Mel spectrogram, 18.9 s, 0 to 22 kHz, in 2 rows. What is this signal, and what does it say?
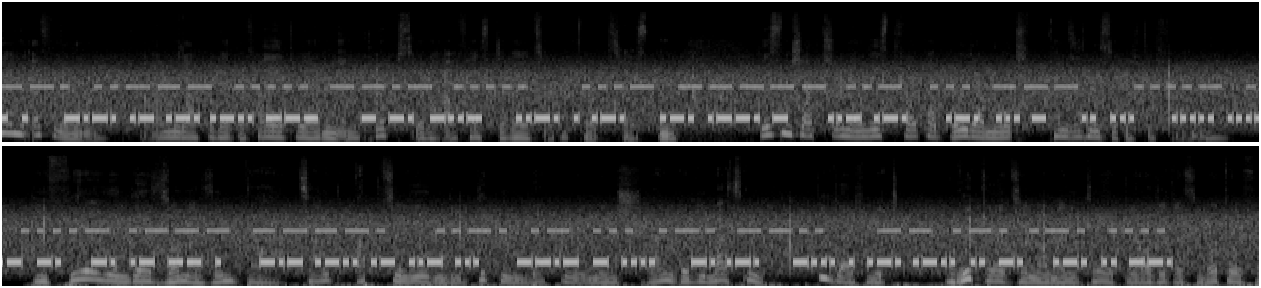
Morse code, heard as a keyed tone, hand-sent with a paddle, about 35 wpm, 700 Hz, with radio static, static crashes, a weaker station near 1840 Hz and speech in German. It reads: … CARLO TNX FER RPT UR RST IS 54N NAME KLAUS QTH NR BERLIN RIG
